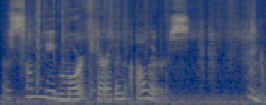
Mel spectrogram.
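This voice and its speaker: A woman in her fifties reads a picture book aloud to children, expressively and unhurriedly, with soft explaining asides. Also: a little high, slow. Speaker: school storytime reader. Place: small office, indoors. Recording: clearly noisy small-room recording.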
